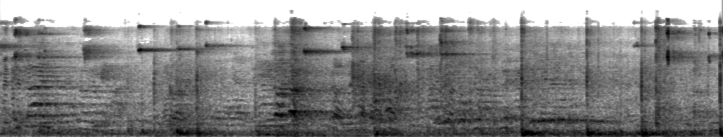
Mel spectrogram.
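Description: Basketball shoes squeak on a hardwood court in a large echoing hall.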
